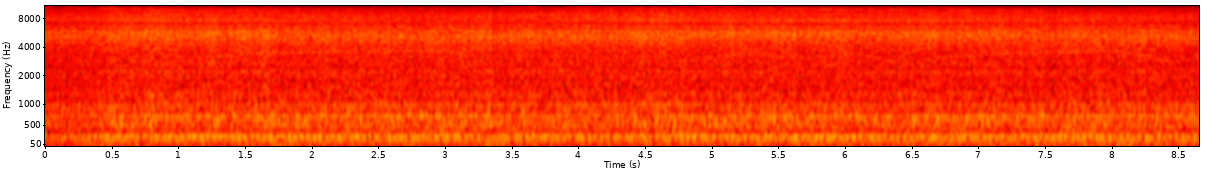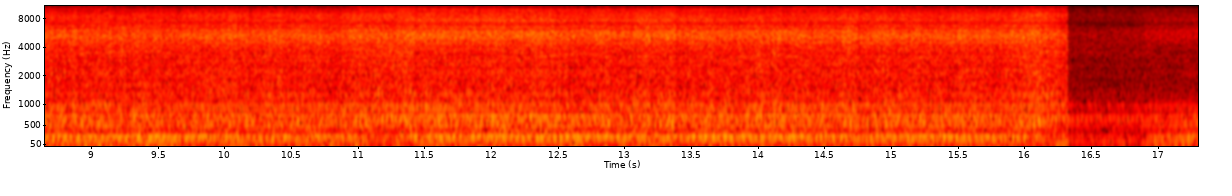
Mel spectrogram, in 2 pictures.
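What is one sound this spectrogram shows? A heavy truck engine rumbles steadily as it drives along.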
